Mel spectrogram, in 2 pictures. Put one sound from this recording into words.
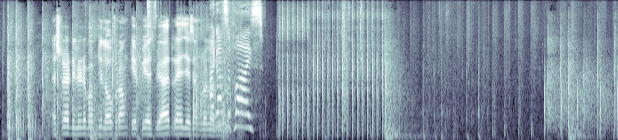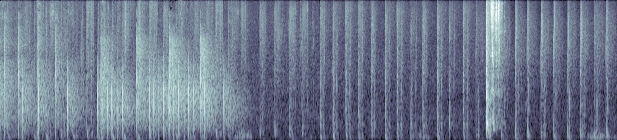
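Footsteps patter quickly and steadily over hard ground.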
